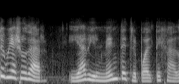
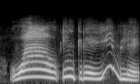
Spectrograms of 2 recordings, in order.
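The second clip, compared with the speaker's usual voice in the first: very high exclamation with long, drawn-out wow; 9 semitones higher, 4 dB louder than usual. Reading a story, the little lion cub answers his father, exclaiming. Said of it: "exclamó el leoncito".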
